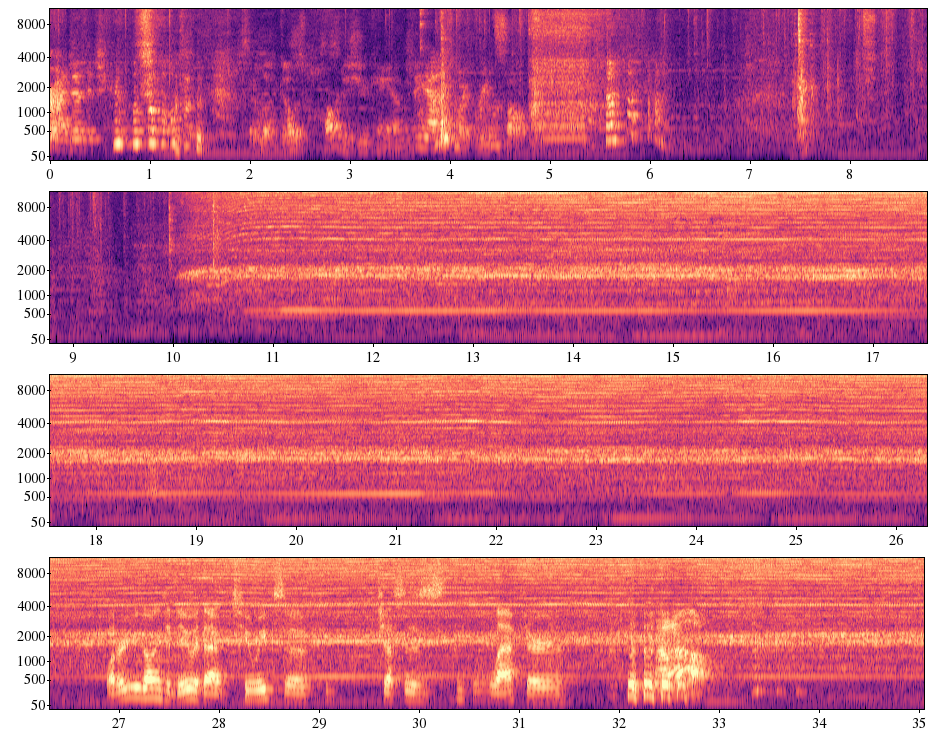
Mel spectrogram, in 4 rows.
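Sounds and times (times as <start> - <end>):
small electric motor whining: 4.8 - 5.9, 10.0 - 35.0.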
